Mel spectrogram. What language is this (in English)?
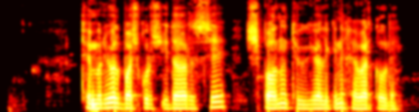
Uyghur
